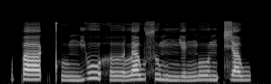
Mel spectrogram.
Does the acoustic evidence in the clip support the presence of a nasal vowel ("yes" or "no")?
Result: no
